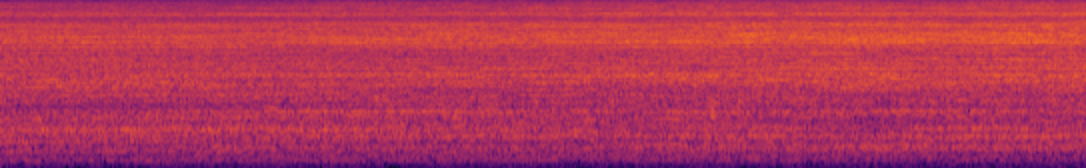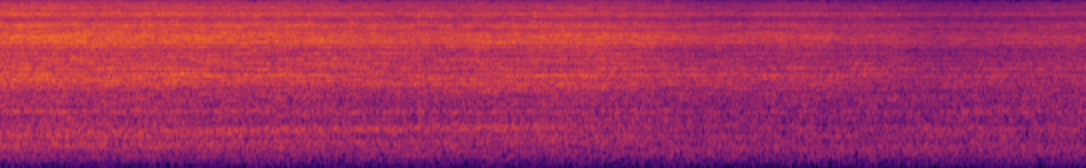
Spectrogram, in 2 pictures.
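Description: A train at the platform gives off a steady, loud hiss that swells around the middle and eases off in the last few seconds.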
